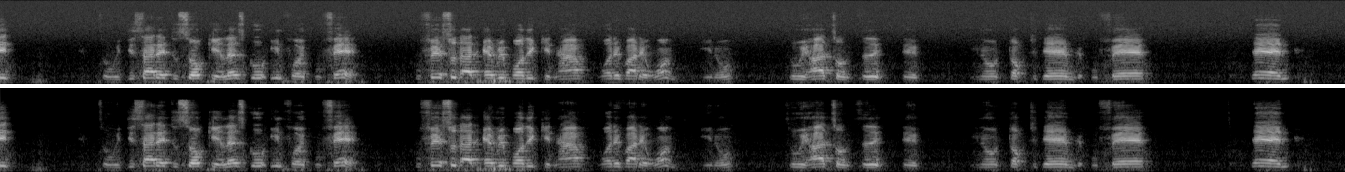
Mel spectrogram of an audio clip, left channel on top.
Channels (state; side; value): noise; left; hiss, 12 dB below the sound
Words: So we decided to say, okay, let's go in for a buffet so that everybody can have whatever they want. So we had some, talk to them, the buffet. Then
